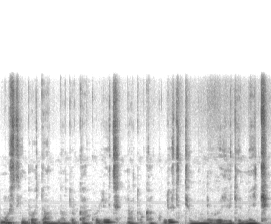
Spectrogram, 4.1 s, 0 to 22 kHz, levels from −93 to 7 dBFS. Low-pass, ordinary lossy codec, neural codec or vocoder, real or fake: 14.4 kHz; none; none; real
